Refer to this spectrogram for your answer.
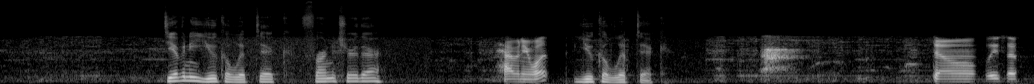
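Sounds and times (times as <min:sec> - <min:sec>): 
low hum: 0:00.0 - 0:10.3
speech: 0:01.6 - 0:03.9, 0:05.0 - 0:06.7, 0:09.3 - 0:10.3
dog bark in a store: 0:07.5 - 0:08.4.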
